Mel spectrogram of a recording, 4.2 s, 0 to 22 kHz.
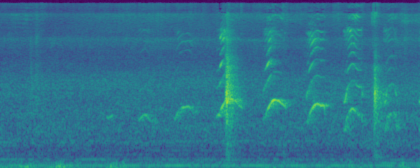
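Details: Shih tzu puppies, 19 days old, give a run of thin arched whimpers, each rising then falling, coming quicker and louder toward the end over a low steady hum.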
